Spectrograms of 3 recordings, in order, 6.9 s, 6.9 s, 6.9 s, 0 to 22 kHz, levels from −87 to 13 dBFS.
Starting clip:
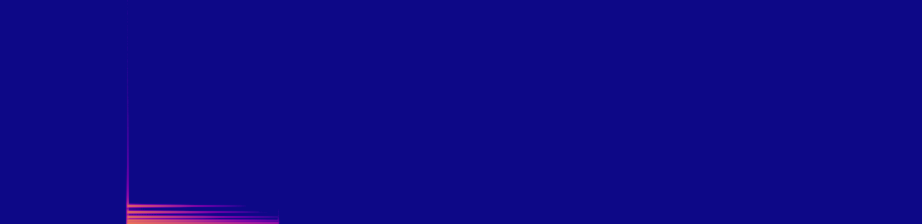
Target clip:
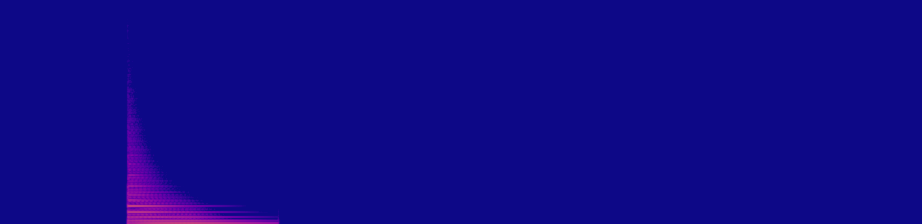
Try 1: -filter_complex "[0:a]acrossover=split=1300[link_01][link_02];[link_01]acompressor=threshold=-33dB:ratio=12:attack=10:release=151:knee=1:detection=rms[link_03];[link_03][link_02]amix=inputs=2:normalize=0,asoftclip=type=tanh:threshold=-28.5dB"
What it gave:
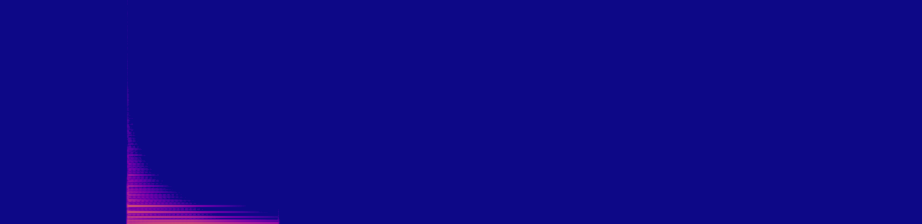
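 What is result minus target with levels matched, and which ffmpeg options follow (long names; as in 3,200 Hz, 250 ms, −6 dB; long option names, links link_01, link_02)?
soft clipping: distortion −5 dB
-filter_complex "[0:a]acrossover=split=1300[link_01][link_02];[link_01]acompressor=threshold=-33dB:ratio=12:attack=10:release=151:knee=1:detection=rms[link_03];[link_03][link_02]amix=inputs=2:normalize=0,asoftclip=type=tanh:threshold=-35.5dB"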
